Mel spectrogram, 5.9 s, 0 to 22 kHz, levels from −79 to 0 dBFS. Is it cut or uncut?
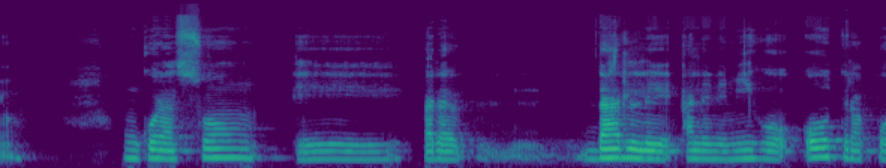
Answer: cut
